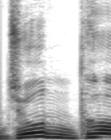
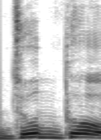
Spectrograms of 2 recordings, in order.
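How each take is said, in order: Both takes have the same delivery.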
